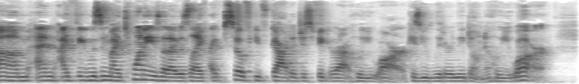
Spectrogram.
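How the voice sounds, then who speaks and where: A woman with an American accent talks at a very fast pace, her pitch very deep and low, with hardly any pauses. Her intonation stays fairly even and her loudness very even. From East New York, Brooklyn. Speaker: chef and food activist. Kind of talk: interview conversation.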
